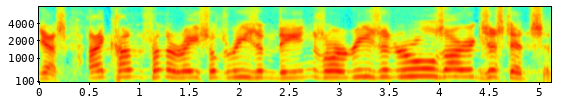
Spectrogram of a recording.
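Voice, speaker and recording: A cartoonish character voice speaks at a fairly high pitch in a deadpan tone. The pace is moderate with hardly any pauses, over light background noise. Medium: puppet show. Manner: deadpan, punning.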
